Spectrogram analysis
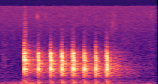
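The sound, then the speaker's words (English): A quick, evenly spaced series of about eight firm knocks on a door, fairly loud, with no talking, fading into quiet afterward. “Bible says he come knocking on the door.”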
